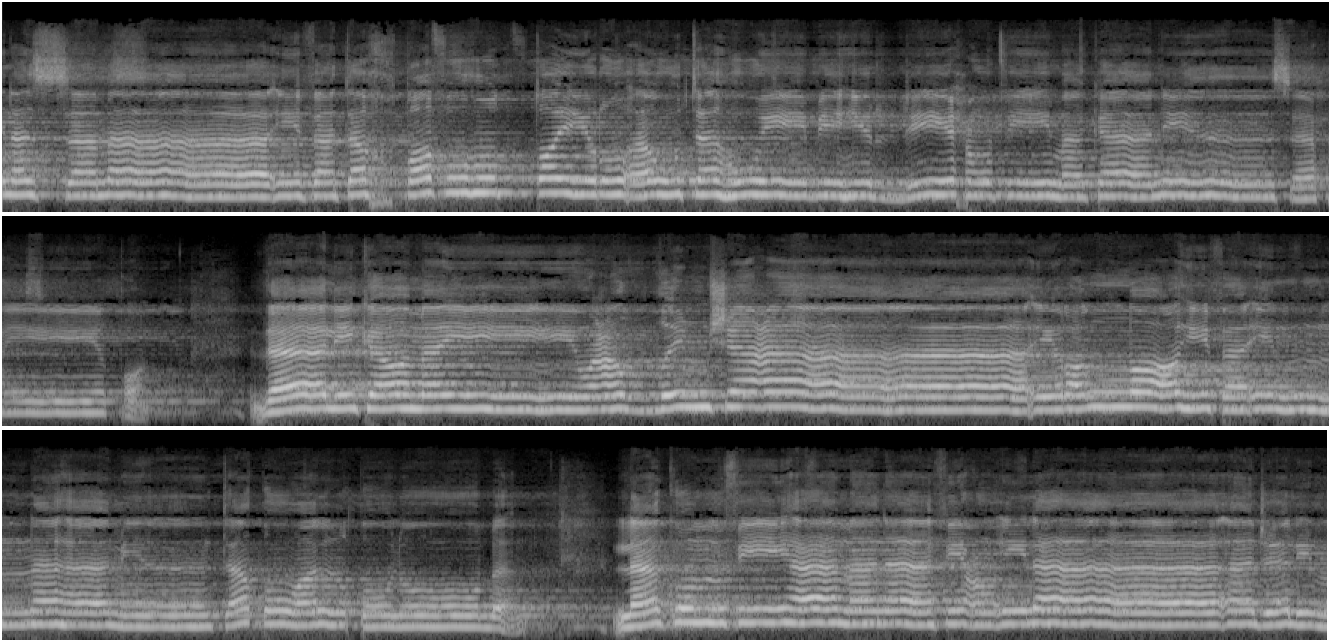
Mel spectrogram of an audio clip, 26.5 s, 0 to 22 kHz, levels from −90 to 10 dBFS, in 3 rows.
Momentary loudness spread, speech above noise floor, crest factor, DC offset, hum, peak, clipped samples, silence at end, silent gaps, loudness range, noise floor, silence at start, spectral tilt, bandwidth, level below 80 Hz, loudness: 8 LU; 24 dB; 16 dB; under 0.1%; none; -4 dBFS; under 0.1%; 0 s; none; 5 LU; -43 dBFS; 0 s; -4 dB/octave; 16 kHz; -62 dBFS; -19 LUFS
